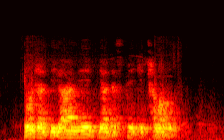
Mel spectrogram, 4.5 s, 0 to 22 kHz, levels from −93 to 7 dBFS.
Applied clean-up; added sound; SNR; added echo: neural separator model SepFormer DNS4.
